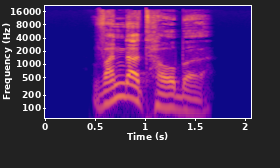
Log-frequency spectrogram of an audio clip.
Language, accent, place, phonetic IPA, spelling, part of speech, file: German, Germany, Berlin, [ˈvandɐˌtaʊ̯bə], Wandertaube, noun, De-Wandertaube.ogg
- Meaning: passenger pigeon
